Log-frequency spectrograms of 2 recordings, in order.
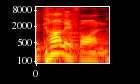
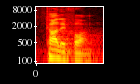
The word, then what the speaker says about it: Calyfon: Calyfon is a pronunciation of a Cantonese, Calyfon. In Mandarin, it is called Zha Li Fong.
